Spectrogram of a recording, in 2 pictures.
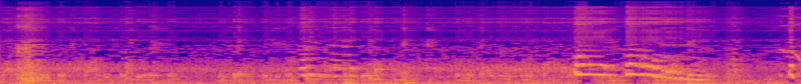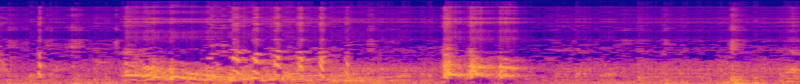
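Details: Pet dog vocalizing with excitement just before a walk: a few loud, harmonic whining yelps around six seconds, a longer warbling burst near ten seconds and another near twelve, over steady background hum and a person's voice.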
